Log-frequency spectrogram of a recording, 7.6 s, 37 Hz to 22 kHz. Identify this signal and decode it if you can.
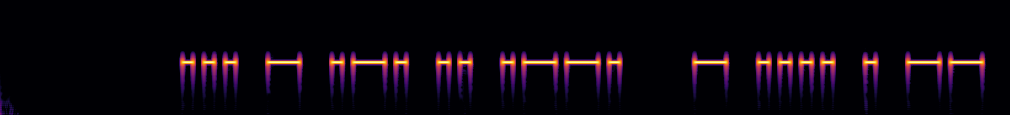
Morse code, heard as a keyed tone, about 15 wpm, 700 Hz. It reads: STRIP THEM
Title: Sentences from Top 1600 Words 15wpm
